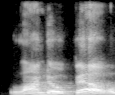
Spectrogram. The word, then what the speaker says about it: Londo Bell: Londo Bell rhymes with Taco Bell.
